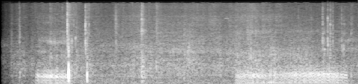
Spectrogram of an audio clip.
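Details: Indoor Bengal cat growling while guarding a new feather toy it will not give up. Two low, rumbling growls rise and fade, one brief and one longer, with sharp clicks and handling noises between them.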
